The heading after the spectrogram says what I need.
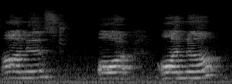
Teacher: In all of these words, H is silent and they are beginning with a O sound.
